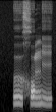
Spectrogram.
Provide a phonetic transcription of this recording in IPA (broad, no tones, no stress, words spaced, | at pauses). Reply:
ɯxo ŋi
